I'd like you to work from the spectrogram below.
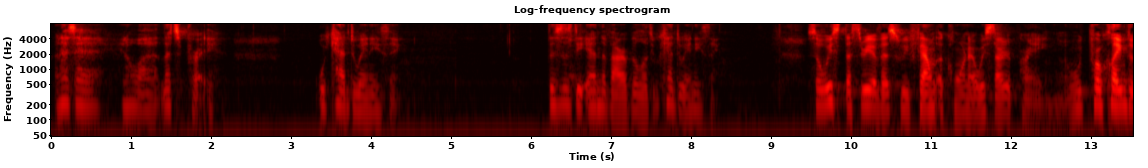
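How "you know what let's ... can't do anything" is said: soft, low, surrendering tone; subdued resignation. Retold or imitated. Mother turns upset family to prayer, subdued resignation. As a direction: quietly admit helplessness and suggest prayer.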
